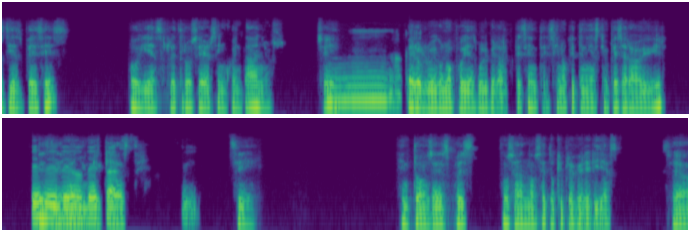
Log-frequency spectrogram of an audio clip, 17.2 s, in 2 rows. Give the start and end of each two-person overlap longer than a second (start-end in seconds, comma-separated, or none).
9.0-10.3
